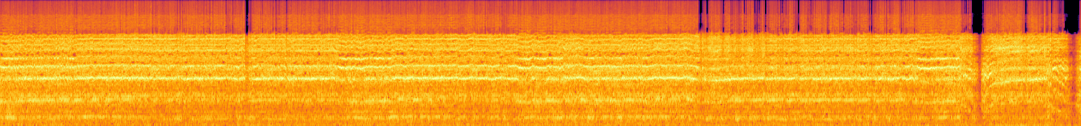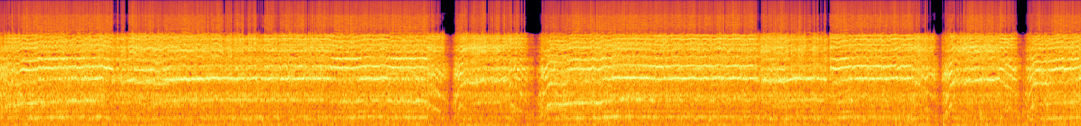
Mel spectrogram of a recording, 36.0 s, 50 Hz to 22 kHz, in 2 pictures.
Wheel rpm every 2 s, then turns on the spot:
220, 240, 230, 230, 220, 220, 230, 210, 140, 190, 220, 230, 170, 160, 230, 230, 180, 150.
none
